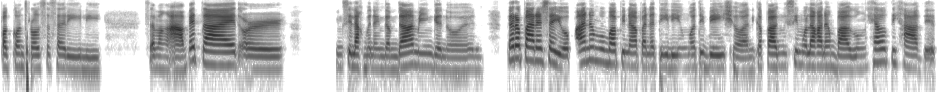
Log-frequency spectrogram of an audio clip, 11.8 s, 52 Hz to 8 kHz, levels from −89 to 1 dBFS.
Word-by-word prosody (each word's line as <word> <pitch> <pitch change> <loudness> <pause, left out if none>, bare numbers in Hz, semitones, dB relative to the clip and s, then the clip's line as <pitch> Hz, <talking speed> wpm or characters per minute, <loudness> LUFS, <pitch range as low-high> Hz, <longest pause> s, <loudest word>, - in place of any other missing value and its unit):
pagkontrol 205 -1 -5
sa 210 - -15
sarili 180 -4 -10 0.5
sa - - -9
mga 185 -1 -7 0.2
appetite 235 -5 +6
or 180 -1 -3 0.7
yung 205 - -19
silakbo 200 -1 -2
ng 185 -1 -10
damdamin, 215 +3 +1
gano'n. 175 -1 -9 0.4
Pero 320 +2 +6
para 295 -2 +7
sa'yo, 230 -9 0
paano 295 +3 +4
mo 275 - -9
ba 245 -1 +1
pinapanatili 210 -3 -4
yung 195 - -23
motivation 195 -4 -5
kapag 210 +1 +1
nagsimula 220 0 -5
ka 215 - +3
ng 210 0 -5
bagong 185 0 -1
healthy 265 0 -4
habit? 470 - -2
205 Hz, 140 wpm, -22 LUFS, 185-230 Hz, 0.7 s, para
